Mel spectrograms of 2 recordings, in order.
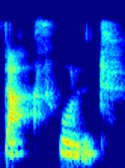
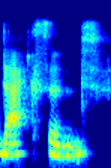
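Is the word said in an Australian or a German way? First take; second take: German; Australian. First: The word is said with a German pronunciation. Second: The word is said with an Australian pronunciation. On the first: "the German pronunciation is" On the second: "I do the the Aussie version"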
